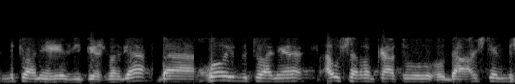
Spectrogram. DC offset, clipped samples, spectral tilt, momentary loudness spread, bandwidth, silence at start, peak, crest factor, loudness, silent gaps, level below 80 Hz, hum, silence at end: under 0.1%; under 0.1%; -8 dB/octave; 4 LU; 5 kHz; 0 s; -12 dBFS; 16 dB; -27 LUFS; none; -76 dBFS; none; 0 s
